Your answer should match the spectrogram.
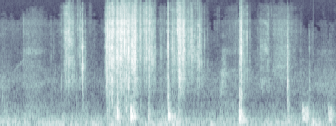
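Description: A string of irregular sharp knocks and clicks as a freshly landed trout and a landing net are handled on a plastic kayak deck, the lure's hooks snagged in the net mesh.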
